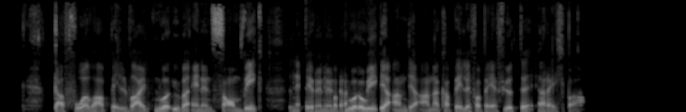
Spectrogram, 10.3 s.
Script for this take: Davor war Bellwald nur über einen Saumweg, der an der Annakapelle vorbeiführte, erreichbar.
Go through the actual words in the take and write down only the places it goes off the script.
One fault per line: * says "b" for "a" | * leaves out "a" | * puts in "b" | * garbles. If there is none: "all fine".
* garbles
